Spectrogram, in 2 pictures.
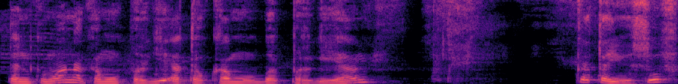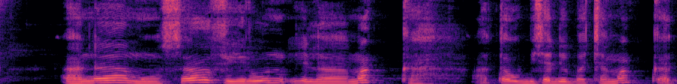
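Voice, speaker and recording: A woman teaching an Arabic lesson, reading phrases slowly and translating them word by word, lifting her voice high on each question. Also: warm tone. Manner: lifts pitch sharply to mark questions. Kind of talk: slow recorded language lesson.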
